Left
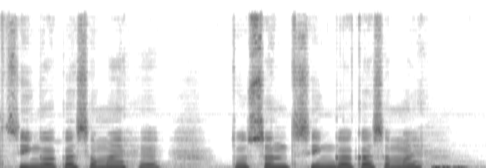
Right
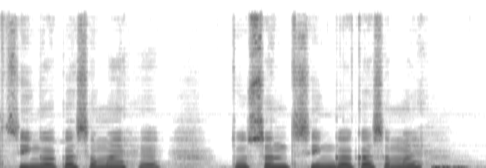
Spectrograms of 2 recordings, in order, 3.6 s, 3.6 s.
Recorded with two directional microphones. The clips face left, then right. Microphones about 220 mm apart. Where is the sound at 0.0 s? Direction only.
50° right (ahead or behind).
